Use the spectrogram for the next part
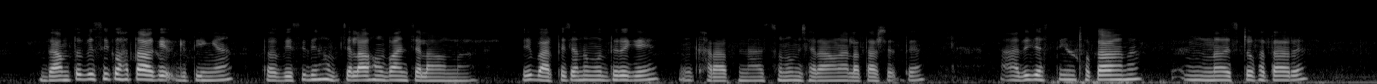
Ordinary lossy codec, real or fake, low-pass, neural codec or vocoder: none; fake; 7.2 kHz; codec, 24 kHz, 3.1 kbps, DualCodec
